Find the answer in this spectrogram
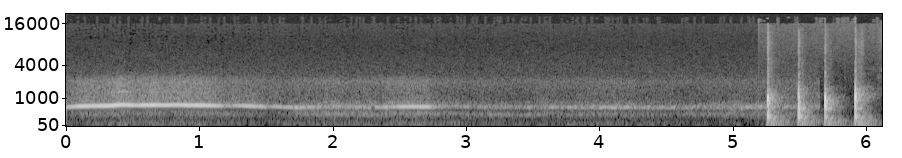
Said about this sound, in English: I thought your knock was that of Tarso.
